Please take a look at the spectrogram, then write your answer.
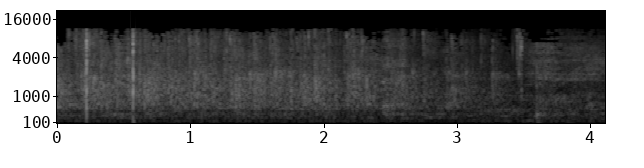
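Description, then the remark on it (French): A crowd applauds steadily, a dense wash of many hands clapping with a few sharp louder claps standing out, sustained for about four seconds at moderate level. “Hey, on s'applaudit, vous êtes bons?”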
